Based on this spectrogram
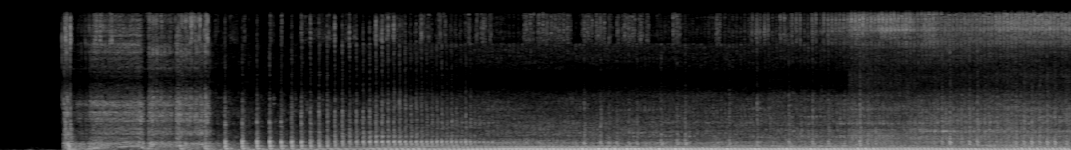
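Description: Sharp cranking chuffs at about four per second, then the diesel catches and settles into a steady, even idle; it starts once the solenoid is bypassed.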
